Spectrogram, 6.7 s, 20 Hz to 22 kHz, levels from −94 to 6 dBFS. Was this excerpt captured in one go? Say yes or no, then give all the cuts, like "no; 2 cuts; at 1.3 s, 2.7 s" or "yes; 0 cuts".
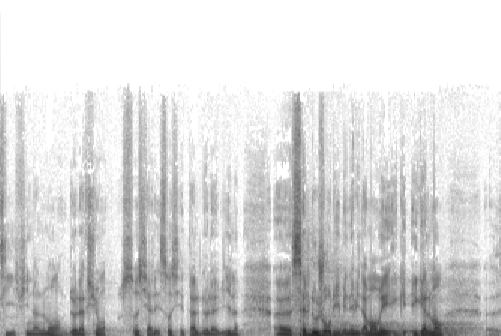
yes; 0 cuts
